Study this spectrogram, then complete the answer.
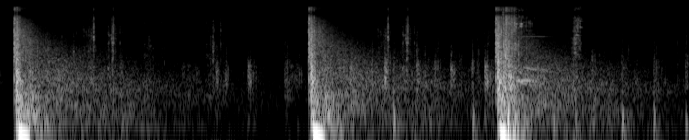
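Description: A rifle bolt clicks and clacks as it is worked.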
